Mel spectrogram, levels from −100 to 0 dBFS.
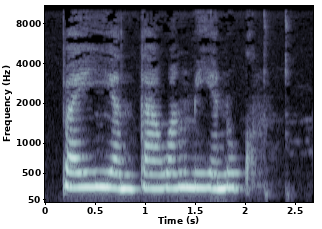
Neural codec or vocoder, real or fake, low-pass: none; real; 9.9 kHz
